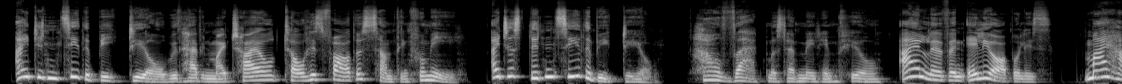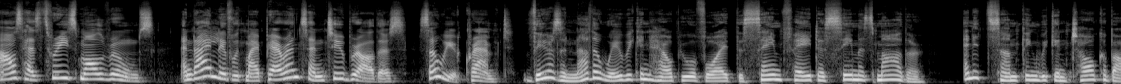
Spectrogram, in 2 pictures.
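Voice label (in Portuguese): Inglês, Atriz e Sotaques, Feminino; Inglês - Outros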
